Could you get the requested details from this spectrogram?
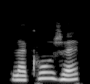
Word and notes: courgette: female

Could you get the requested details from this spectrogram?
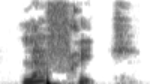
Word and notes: Afrique: French

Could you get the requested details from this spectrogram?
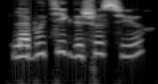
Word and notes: boutique de chaussures: female

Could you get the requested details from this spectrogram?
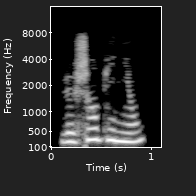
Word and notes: champignon: female

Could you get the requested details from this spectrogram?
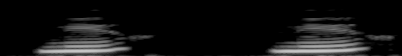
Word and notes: mur mure: French

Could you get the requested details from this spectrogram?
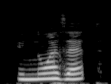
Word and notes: noisette: French

